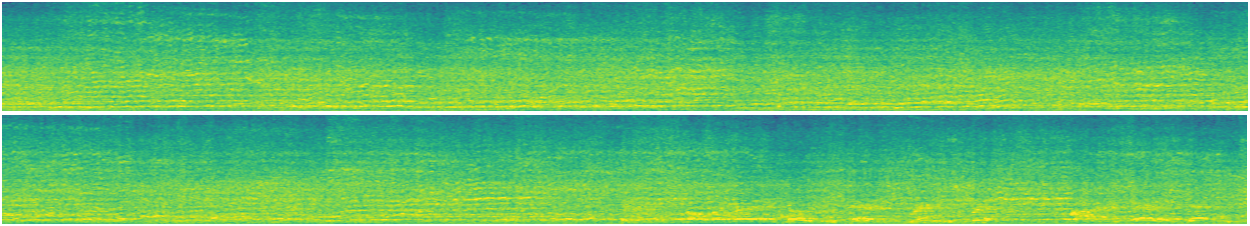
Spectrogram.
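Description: Several RC truggies racing together, their engines revving up and down in an overlapping, steady din, with voices mixed in.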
